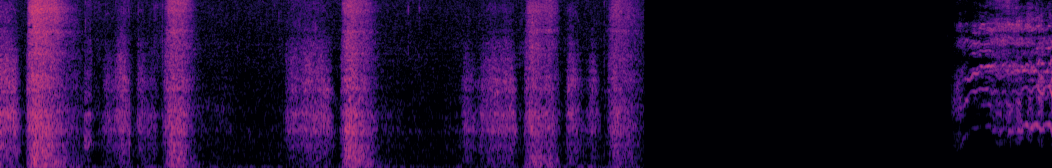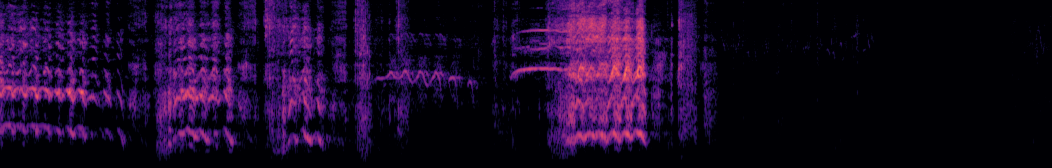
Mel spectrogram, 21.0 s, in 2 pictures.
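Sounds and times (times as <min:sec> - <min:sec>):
horse whinnying: 0:09.5 - 0:17.4.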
